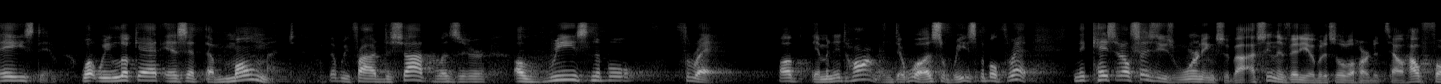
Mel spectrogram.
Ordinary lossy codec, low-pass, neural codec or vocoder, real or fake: Opus, 64 kbps; 7.2 kHz; codec, 16 kHz, about 1 kbps, DyCAST, with the encoder's durations; fake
